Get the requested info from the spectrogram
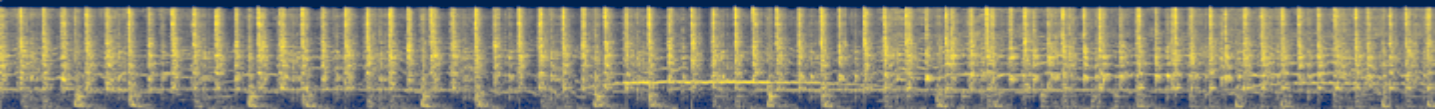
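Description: Temple festival music: fast, dense drumming with a wind instrument holding long notes above it that bend slightly up and down.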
